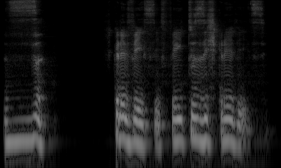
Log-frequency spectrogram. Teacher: Na leitura, na oralização, o S, né, ele acaba se tornando, né, acaba se sonorizando, né? Acaba se tornando uma sibilante, né? Z, escrever-se, efeitos escrever-se, né? Uma sibilante sonora, né? E não surda.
